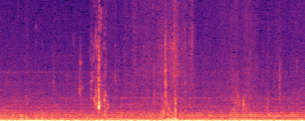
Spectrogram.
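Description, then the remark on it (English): Quiet sips of water with a couple of brief wet slurps and swallows, set against a steady low rumble in the background. “So let me get a sip of water here before I get into my content.”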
